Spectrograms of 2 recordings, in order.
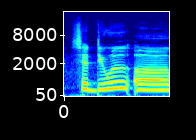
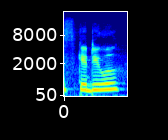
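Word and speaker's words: schedule: इसके ड्यूल ठीक है शेड्यूल बोलते हैं कुछ लोग लेकिन शेड्यूल होता है इसका प्रनंसीएशन ठीक है फिर जो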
